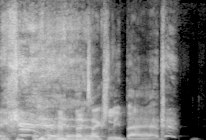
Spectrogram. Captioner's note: laughter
